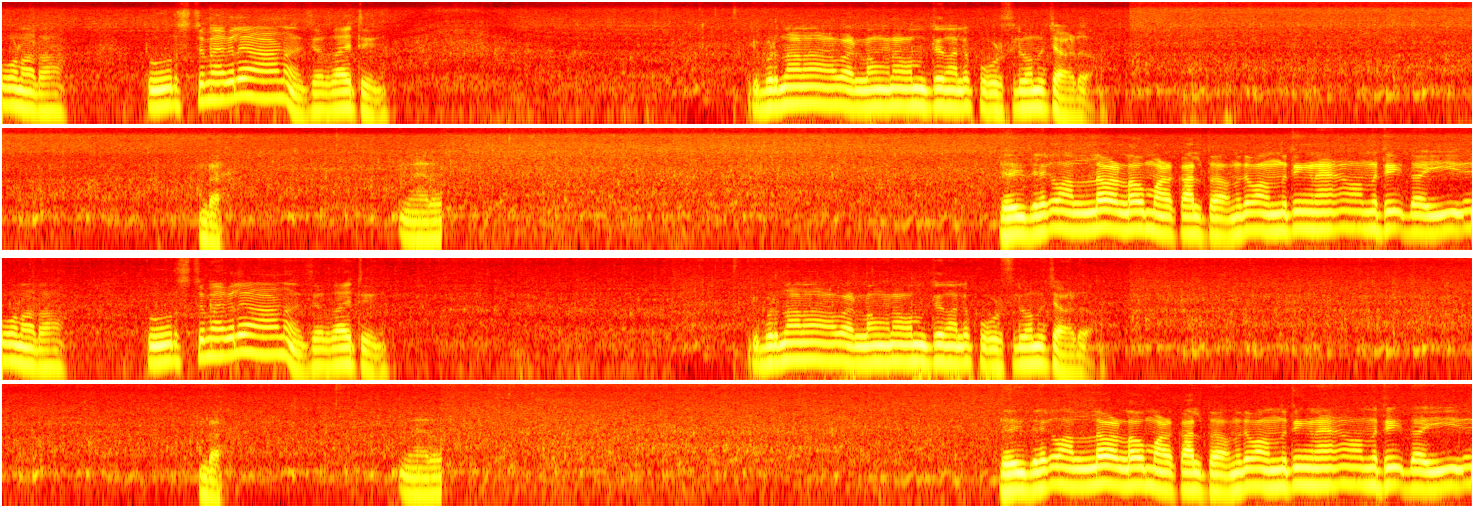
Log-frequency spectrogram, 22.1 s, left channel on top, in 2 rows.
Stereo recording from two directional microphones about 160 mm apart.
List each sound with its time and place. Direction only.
0.0 s speech: 10° right (ahead or behind)
5.7 s speech: 5° right (ahead or behind)
18.5 s speech: 5° right (ahead or behind)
